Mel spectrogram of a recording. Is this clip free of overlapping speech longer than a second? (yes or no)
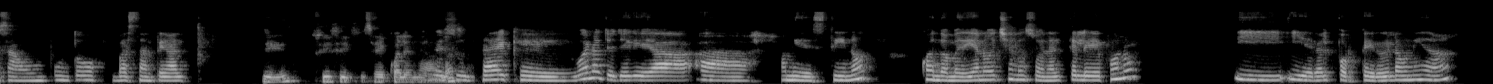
yes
